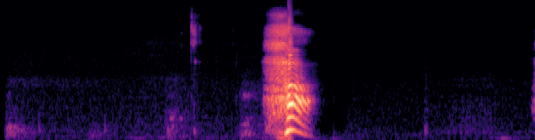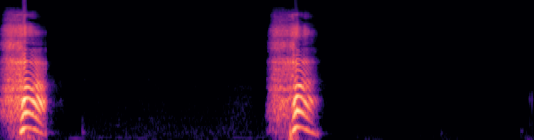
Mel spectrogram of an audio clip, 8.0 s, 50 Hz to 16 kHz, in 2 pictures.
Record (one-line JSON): {"exhalation_length": "8.0 s", "exhalation_amplitude": 32768, "exhalation_signal_mean_std_ratio": 0.22, "survey_phase": "beta (2021-08-13 to 2022-03-07)", "age": "45-64", "gender": "Female", "wearing_mask": "No", "symptom_runny_or_blocked_nose": true, "smoker_status": "Never smoked", "respiratory_condition_asthma": false, "respiratory_condition_other": false, "recruitment_source": "REACT", "submission_delay": "2 days", "covid_test_result": "Negative", "covid_test_method": "RT-qPCR"}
